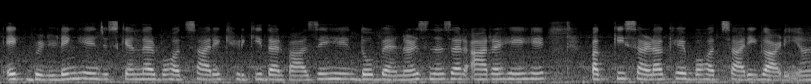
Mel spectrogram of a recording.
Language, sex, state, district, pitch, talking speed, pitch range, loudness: Hindi, female, Jharkhand, Jamtara, 235 Hz, 170 wpm, 225-250 Hz, -22 LUFS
